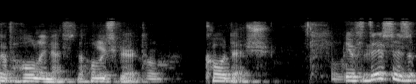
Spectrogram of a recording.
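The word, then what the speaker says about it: קודש: First pronounce it again, and then try to guess maybe. Kodesh. Maybe you've heard it. Hmm? Kodesh? Mm-hmm. Kodesh.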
